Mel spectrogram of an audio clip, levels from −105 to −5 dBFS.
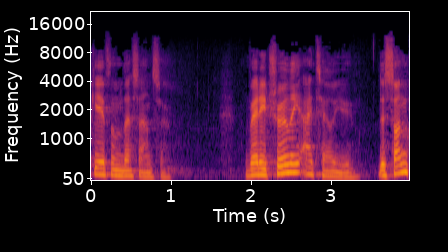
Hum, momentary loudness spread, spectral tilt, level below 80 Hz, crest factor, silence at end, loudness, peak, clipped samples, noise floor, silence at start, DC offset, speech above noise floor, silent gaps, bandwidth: none; 19 LU; -5.5 dB/octave; -72 dBFS; 18 dB; 0 s; -35 LUFS; -18 dBFS; under 0.1%; -71 dBFS; 0 s; under 0.1%; 37 dB; none; 12.5 kHz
